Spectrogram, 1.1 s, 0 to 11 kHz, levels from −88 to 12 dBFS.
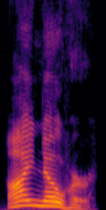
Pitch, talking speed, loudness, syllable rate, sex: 215 Hz, 170 wpm, -15 LUFS, 3.5 syllables/s, female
